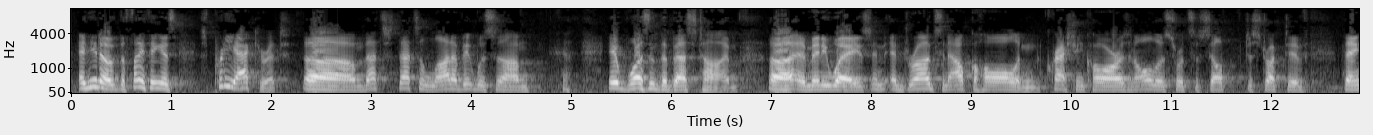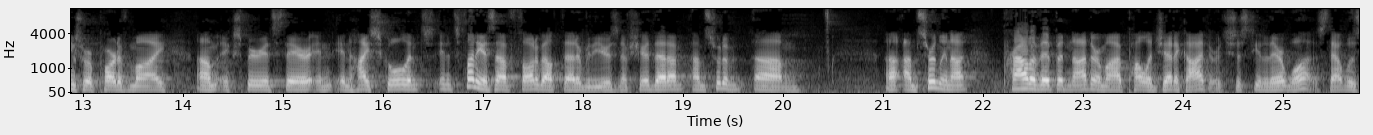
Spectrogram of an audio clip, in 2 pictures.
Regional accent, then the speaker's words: Orlando, Florida, United States; born there; also born or lived in Rome, Georgia / Atlanta, Georgia / Memphis, Tennessee / Greensboro, North Carolina; I was born in Orlando, Florida, and then from there we went very briefly to Rome, Georgia, from Rome, Georgia to Atlanta, Georgia

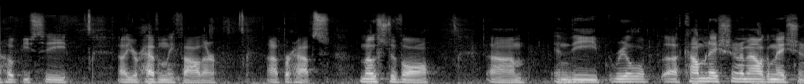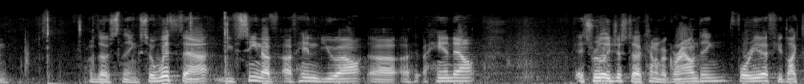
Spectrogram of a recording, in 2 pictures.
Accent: Trussville, Alabama, United States; I'm local. I grew up in Trustville, just up the road, which, as y'all know, Trustville is a bit in this kind of neck of the woods that is part. It touches Birmingham, so it feels suburban in a lot of ways

